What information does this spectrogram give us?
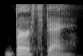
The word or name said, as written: birthday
